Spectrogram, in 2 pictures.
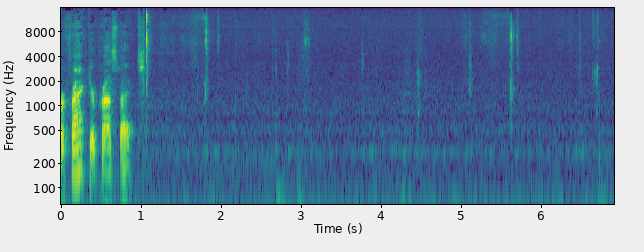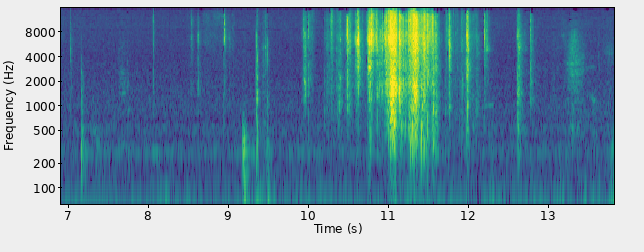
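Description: A plastic wrapper crinkles and rustles close by as it is handled.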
